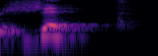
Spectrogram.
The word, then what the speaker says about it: jette: Je jette. Je jette. We add the double T because of the pronunciation. The fact of putting double T makes the first E A sound.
